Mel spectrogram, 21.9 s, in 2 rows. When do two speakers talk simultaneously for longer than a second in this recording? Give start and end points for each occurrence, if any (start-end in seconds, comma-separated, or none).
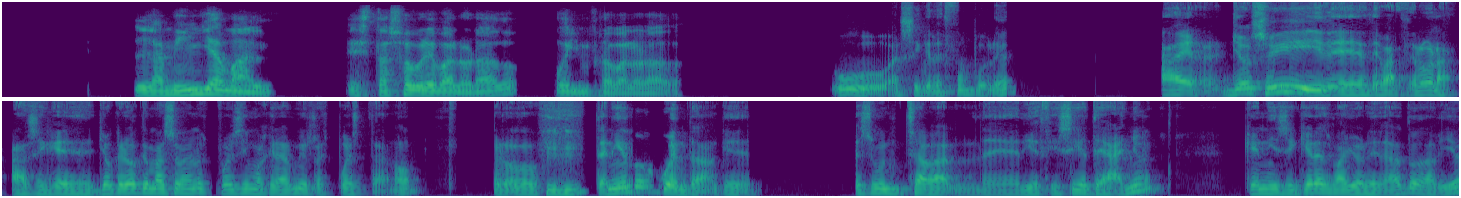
none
